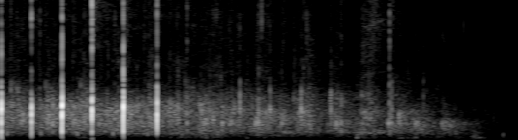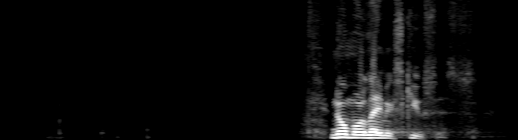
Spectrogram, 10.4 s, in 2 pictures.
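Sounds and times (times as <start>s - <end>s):
hand clapping: 0.0s - 5.1s
speech: 8.5s - 10.0s.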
